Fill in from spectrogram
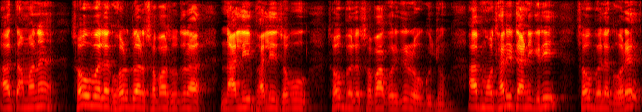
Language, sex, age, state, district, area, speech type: Odia, male, 60+, Odisha, Bargarh, urban, spontaneous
